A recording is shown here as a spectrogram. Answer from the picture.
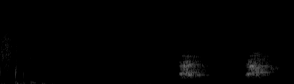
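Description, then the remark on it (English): A dog that wants to come into the kitchen barks twice, two loud, evenly spaced woofs after a brief scratchy noise and a quiet pause, with no talking. “And the dog wants to come into the kitchen.”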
